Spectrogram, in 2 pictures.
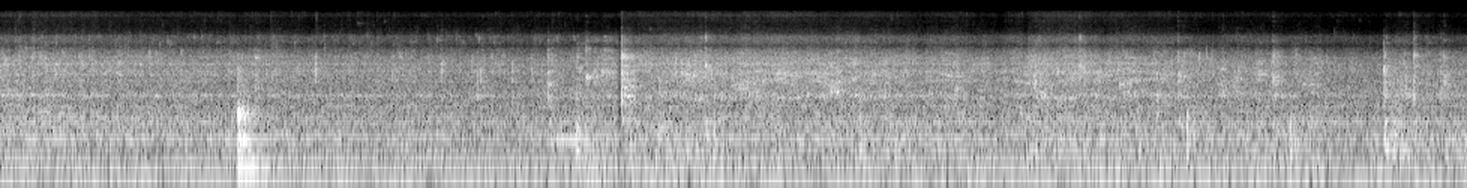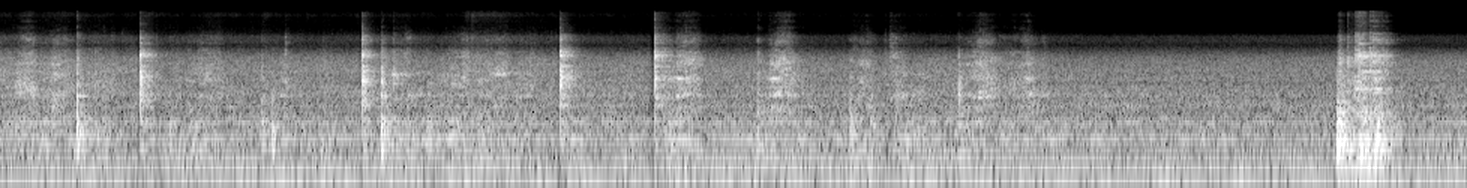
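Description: Spice masala paste frying in oil in a pan for a village-style chicken curry, with a steady hiss, scraping stirs and occasional sharp clinks of a utensil against the pot.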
